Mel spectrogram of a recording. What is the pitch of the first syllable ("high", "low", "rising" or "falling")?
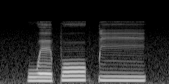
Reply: low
